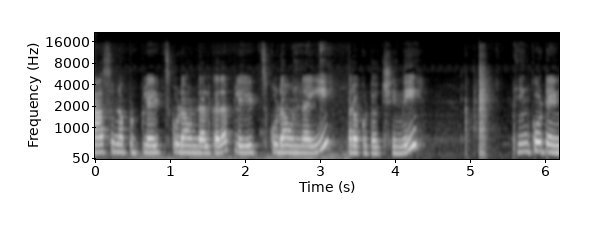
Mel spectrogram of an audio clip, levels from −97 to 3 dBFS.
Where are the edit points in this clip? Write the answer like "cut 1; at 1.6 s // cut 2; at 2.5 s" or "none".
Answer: cut 1; at 3.4 s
